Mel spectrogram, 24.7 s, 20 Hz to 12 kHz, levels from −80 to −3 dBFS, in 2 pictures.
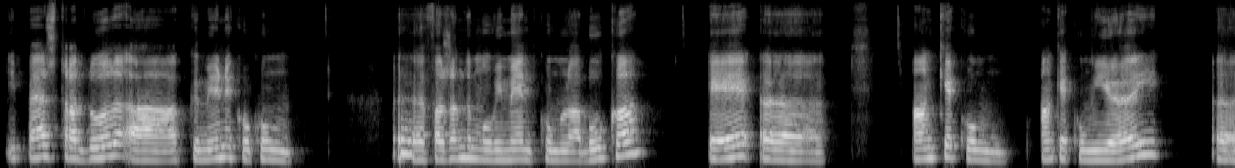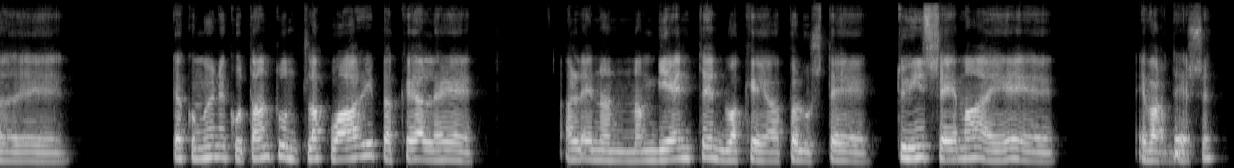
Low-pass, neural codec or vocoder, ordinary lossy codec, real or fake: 10.8 kHz; none; Opus, 24 kbps; real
